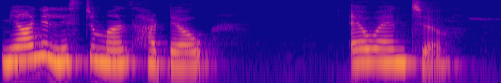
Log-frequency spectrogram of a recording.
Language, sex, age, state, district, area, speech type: Kashmiri, female, 45-60, Jammu and Kashmir, Kupwara, rural, read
